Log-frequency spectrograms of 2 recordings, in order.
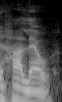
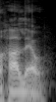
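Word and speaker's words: Hallel: Esses cinco salmos formam o chamado grande ralel. Ralel se escreve H a L l e l e significa louvar a Deus.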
